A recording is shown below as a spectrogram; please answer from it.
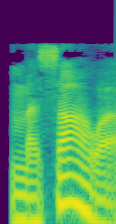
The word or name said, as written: Massaua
